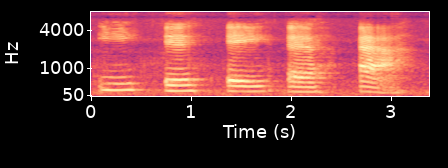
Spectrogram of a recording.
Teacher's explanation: So the first one, E, is in the word beat, I is in the word bit, A is in the word ate, E is in the word bed, and A is in the word bad. So you can see how the jaw drops to make the A vowel low. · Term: front vowel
